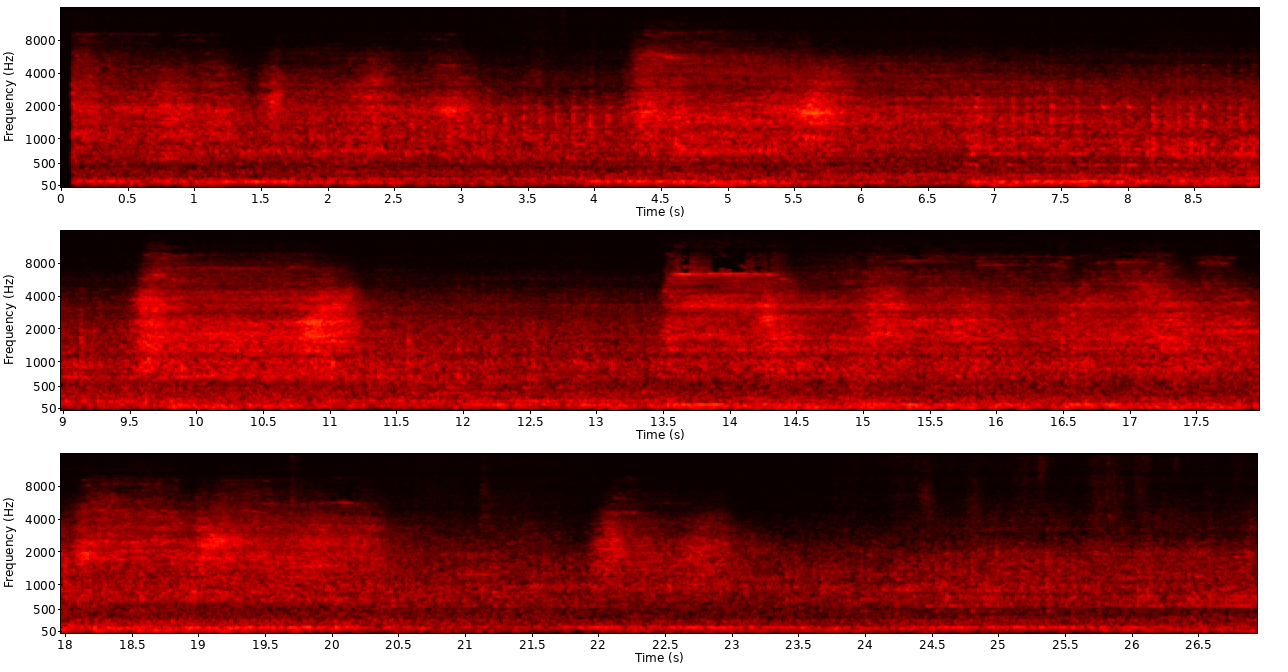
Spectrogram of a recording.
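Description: A steady low mechanical hum and rumble, with several swells of hiss that each last a second or two.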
